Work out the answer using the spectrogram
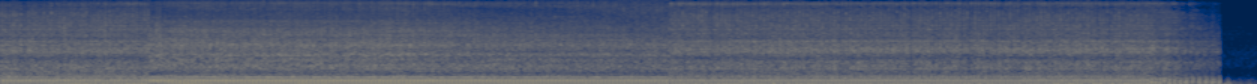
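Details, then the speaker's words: One-man rental post hole auger driven by a lawn-mower-type engine, digging under its own weight: steady engine drone with a rough, regular rattle about three beats a second from the bit hitting rock in the hole; auger hitting rock. "okay there you can hear it kind of rattling there's rock in there and we'll find out after we go a little bit more that Rocky's a big rock or a book Raj typically they get broken up"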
